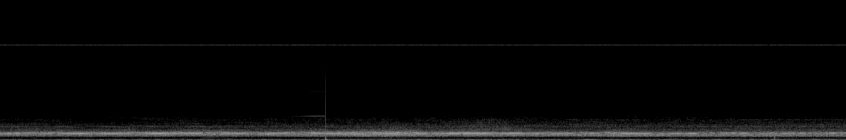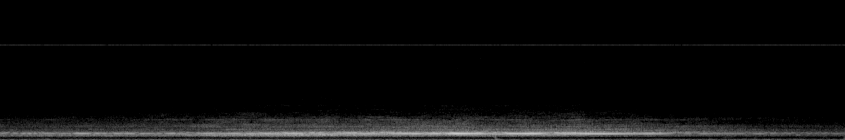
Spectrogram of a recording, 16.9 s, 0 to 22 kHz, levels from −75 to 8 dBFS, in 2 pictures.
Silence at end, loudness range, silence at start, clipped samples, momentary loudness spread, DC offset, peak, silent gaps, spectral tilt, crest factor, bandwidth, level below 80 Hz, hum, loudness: 0 s; 15 LU; 0 s; under 0.1%; 17 LU; under 0.1%; -10 dBFS; none; -4 dB/octave; 18 dB; 15.5 kHz; -48 dBFS; none; -26 LUFS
